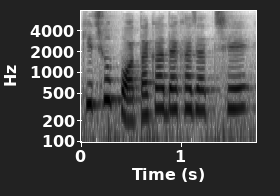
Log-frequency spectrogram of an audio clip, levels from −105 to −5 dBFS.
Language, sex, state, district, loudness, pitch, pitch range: Bengali, female, West Bengal, Alipurduar, -15 LUFS, 295 Hz, 290-340 Hz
